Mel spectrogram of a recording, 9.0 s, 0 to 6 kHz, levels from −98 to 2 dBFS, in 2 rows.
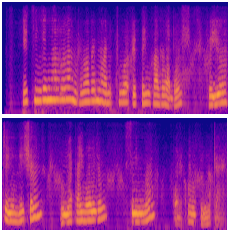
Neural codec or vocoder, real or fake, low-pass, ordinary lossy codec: codec, 16 kHz, 0.5 kbps, FreqCodec, smaller model; fake; 5.4 kHz; AAC, 32 kbps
